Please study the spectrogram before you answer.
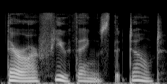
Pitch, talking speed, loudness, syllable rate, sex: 160 Hz, 215 wpm, -20 LUFS, 5.4 syllables/s, female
